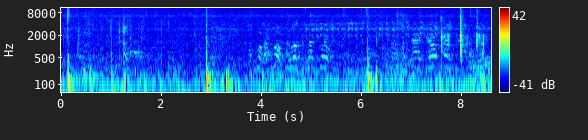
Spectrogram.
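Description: A football being kicked during play: about half a dozen sharp thuds at irregular intervals, the loudest about three and six seconds in, with players shouting in the distance.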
